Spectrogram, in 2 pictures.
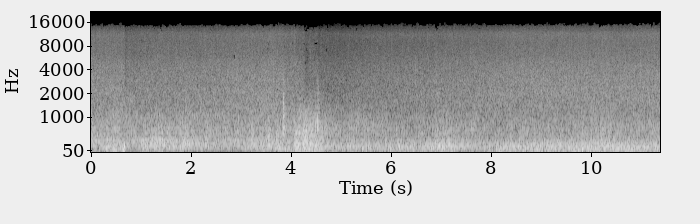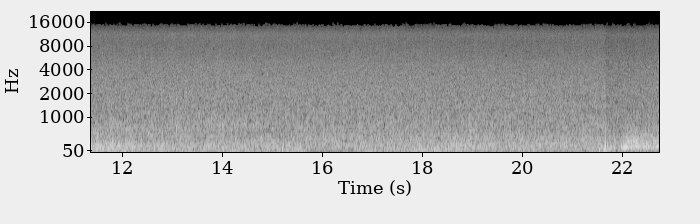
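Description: Heavy rain falling in strong wind: a steady, dense rushing with a low rumble underneath.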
